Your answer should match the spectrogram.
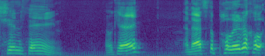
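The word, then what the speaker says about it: Sinn Féin: shin fein looks like sin theon or something like that yeah but you need to pronounce it the way they do in ireland it's pronounced shin fein okay and that's the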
